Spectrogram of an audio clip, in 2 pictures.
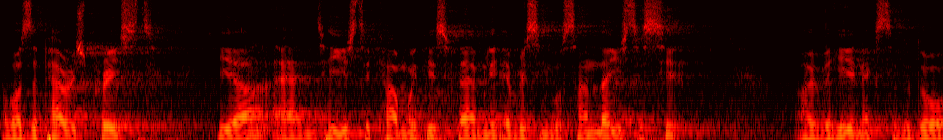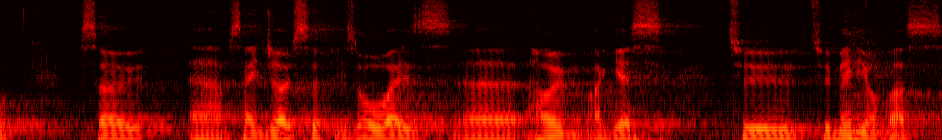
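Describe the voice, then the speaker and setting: A man talks at a moderate pace in a monotone, flat delivery. Audible room echo and light background noise sit behind him. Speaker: priest introducing the guest speaker. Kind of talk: introduction speech. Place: church.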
